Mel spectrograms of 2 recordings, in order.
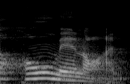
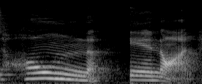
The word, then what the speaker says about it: hone in on: native speakers not students many native speakers mistakenly say home in on we need to home in on and that's because in pronunciation they're very similar honin Homan and hone what's that it's not really used very much but everybody knows the word home but this isn't correct the expression is not home in on the expression is hone in on so make sure you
